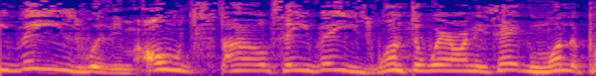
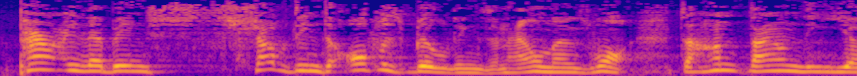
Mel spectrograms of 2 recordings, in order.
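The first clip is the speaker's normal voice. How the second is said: usual speaking voice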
